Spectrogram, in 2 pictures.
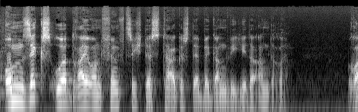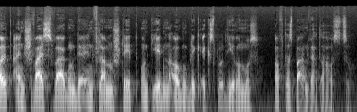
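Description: An actor playing a grave, urgent narrator in a 1950s radio drama, delivering short dramatic phrases. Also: male voice, low voice, sing-song, normal speed, gravelly, darkish tone, faint music behind, full character voice. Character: grave, urgent narrator of a looming railway disaster.

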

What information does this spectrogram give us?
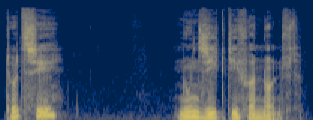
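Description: A grave man narrates a philosophical novel. His voice is mid-pitched with a gravelly creak, recorded close and dry. The delivery is measured and solemn. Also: warm tone, no room sound. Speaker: radio drama narrator. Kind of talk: literary radio play narration.

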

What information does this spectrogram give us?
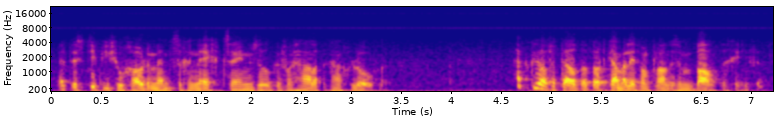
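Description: An actor playing a smooth, self-assured scheming secretary in a radio play, teasing and unflappable, with a husky voice. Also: male voice, fairly low pitch, fast talker, poor audio. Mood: suave, scheming. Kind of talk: radio play acting in Dutch.

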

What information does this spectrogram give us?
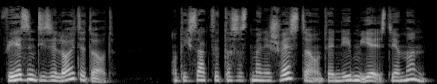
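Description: An actress playing a woman emigrant who calmly recalls her arrival, read as part of a documentary radio play. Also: lowish voice, moderate pace, no echo, clean studio sound. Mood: recalling.

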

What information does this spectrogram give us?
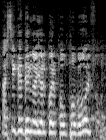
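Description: A woman playing a gossipy, excitable farmyard hen in a comic radio play. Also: fairly high pitch, fast talker, lightly acted, poor audio. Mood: cheeky. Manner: gossipy, exclamatory, colloquial. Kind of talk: comic radio theatre acting.

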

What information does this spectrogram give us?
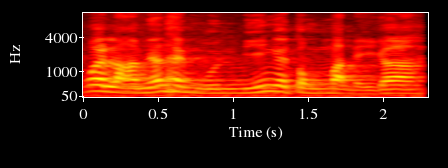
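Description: A man with a Hong Kong Cantonese accent performing a mock-earnest stand-up monologue with dramatic pauses and emphatic delivery. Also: high voice, lively intonation. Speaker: stand-up comedian. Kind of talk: stand-up comedy monologue to a live audience. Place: large indoor venue with live audience. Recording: echoey hall with audience noise. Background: audience laughter and crowd noise.

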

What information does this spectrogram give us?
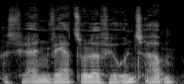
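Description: A man's voice: deep voice, fairly even intonation, fast talker, darkish tone, breathy edge. A man playing a sensitive, inquisitive young military-school cadet in a German radio drama, speaking in a hesitant, probing way. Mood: anxious probing.

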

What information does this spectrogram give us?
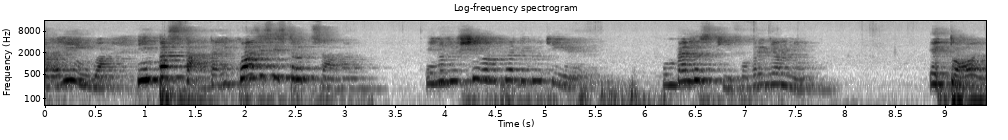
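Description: A woman voicing a stubborn, patronizing old grandfather from a story, talking in a colloquial, insistent, dismissive way. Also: extremely high pitch. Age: older. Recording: very echoey, distant, faint noise.

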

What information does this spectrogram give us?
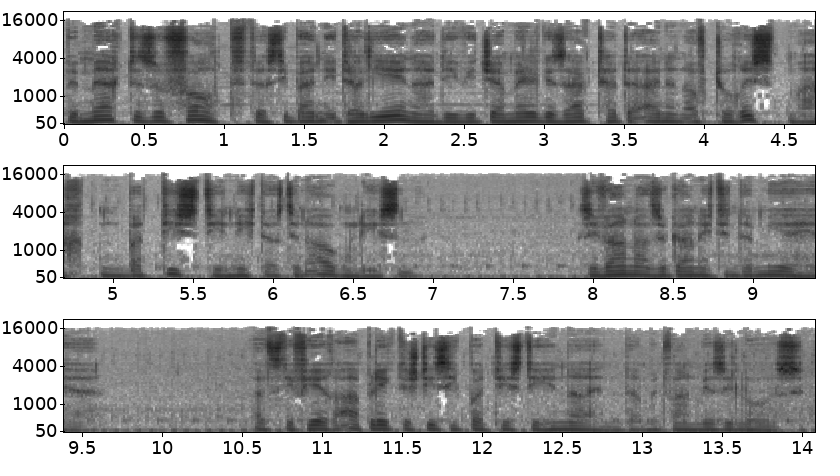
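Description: An actor playing a weary, dogged French detective who narrates his noir radio crime story in a measured, laconic way. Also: mid-range voice, a little mellow, a little hiss or hum, lightly acted. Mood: weary, reflective. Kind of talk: first-person narration in a noir radio drama.

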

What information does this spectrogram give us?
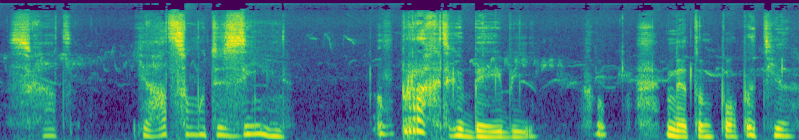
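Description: A woman with a Flemish accent acting a gentle, adoring young wife of small stature, full of wonder, in a radio drama. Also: fairly low pitch, slow pace, husky, full character voice. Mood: tender awe.

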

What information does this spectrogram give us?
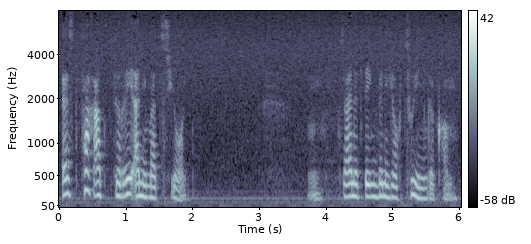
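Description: A woman's voice: fairly low pitch, moderate pace, vocal fry, slightly rough, narrow, tinny audio. A woman acting an earnest, determined daughter of a missing scientist in a 1960s German radio play, speaking insistently.

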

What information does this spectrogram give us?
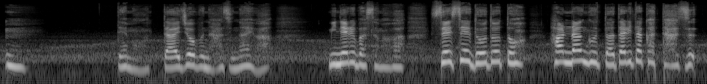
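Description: A woman's voice: sits high, brisk, slight background noise, lightly acted. An actress playing a dutiful, worried young woman knight with an earnest, girlish delivery in a radio drama. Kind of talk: Japanese radio drama acting.

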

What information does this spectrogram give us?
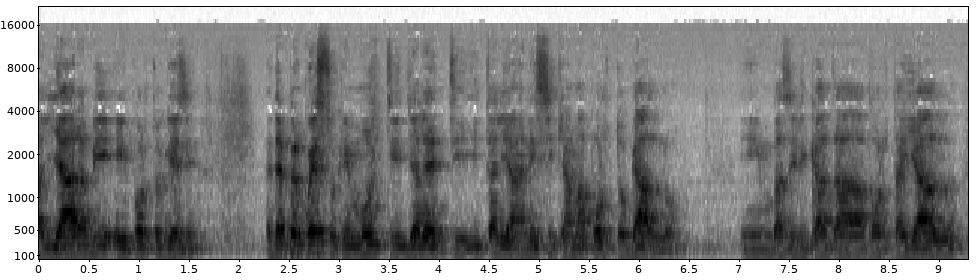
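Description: Slow, wry man in an echoey room. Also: on the low side. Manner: hesitant, conversational, wry. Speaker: solo stage performer. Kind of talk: theatrical comic monologue. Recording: roomy, distant stage pickup.

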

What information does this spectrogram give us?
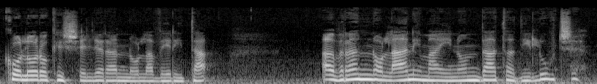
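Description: A woman performing a scripted dramatic monologue for radio in a deliberate, measured way with pointed pauses. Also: medium pitch, darkish tone, a little hiss or hum. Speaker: actress reading an adapted essay.

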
